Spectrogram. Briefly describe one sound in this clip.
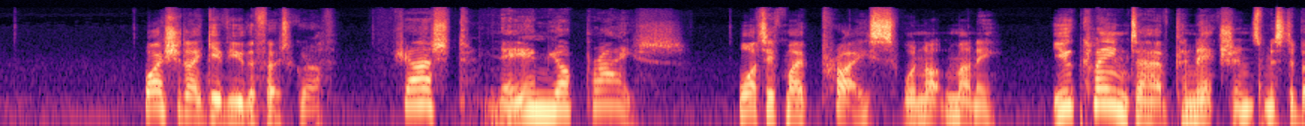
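A young man speaks calmly and at length.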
